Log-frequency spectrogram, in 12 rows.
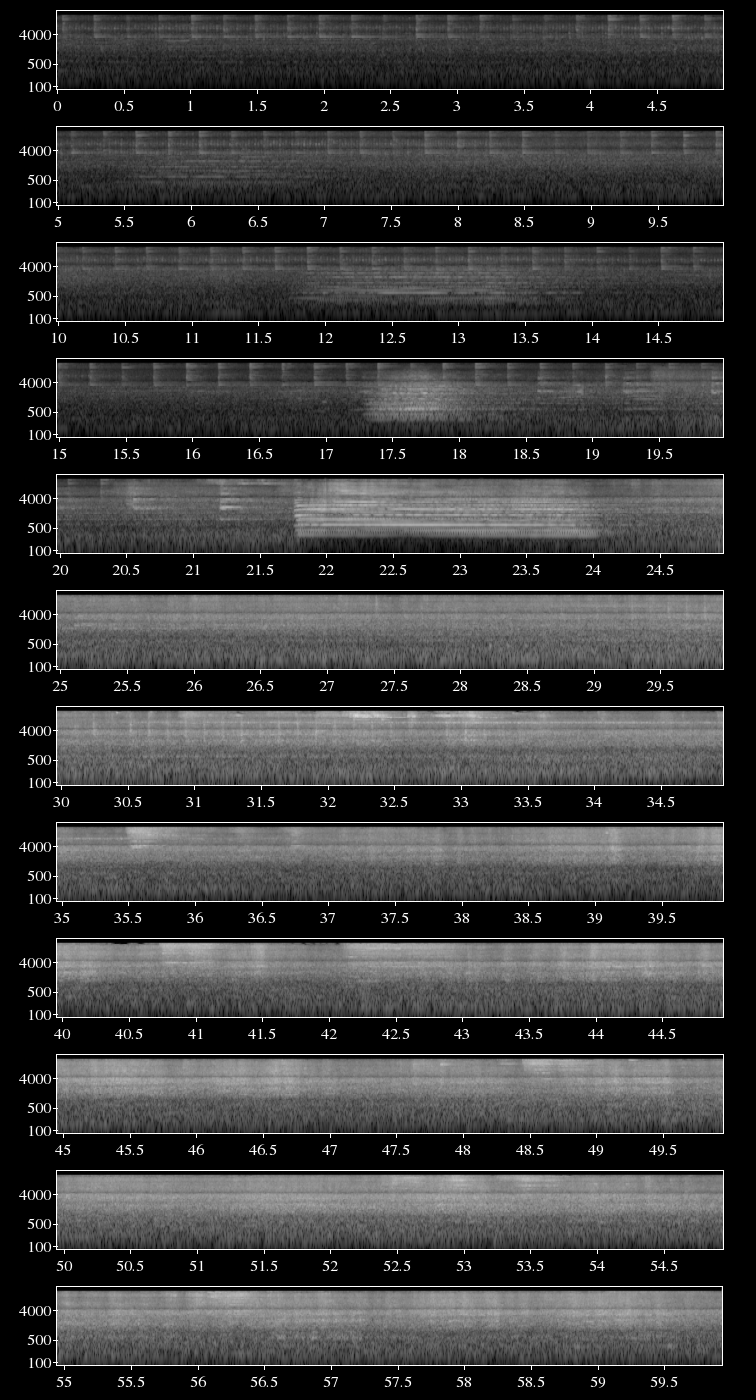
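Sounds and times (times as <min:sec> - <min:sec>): train cars rolling past: 0:00.0 - 0:59.9
train horn blasts: 0:05.6 - 0:06.9, 0:11.7 - 0:14.0, 0:17.2 - 0:19.6, 0:21.7 - 0:24.4.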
